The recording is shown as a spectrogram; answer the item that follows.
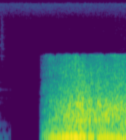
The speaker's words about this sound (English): The bus parted from Alejandro as he stepped into his old neighborhood, a small, suburban paradise he once lived in only a few years ago.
